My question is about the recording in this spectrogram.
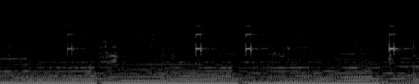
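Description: Background music playing, with a few short high beeps from a microwave's touch keypad as its buttons are pressed.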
